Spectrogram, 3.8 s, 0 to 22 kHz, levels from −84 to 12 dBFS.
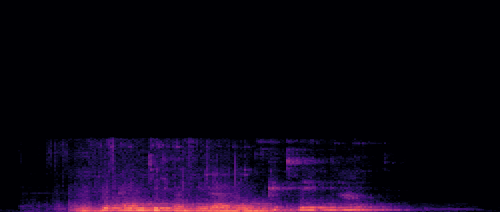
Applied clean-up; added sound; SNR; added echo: neural separator model SepFormer DNS4.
